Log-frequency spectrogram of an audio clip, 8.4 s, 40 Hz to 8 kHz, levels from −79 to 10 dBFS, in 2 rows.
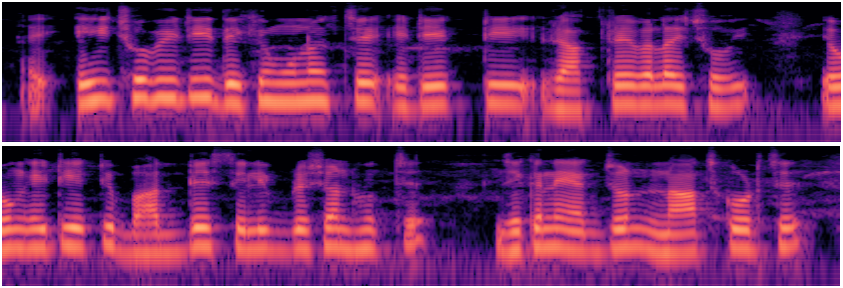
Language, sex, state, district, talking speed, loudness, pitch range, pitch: Bengali, male, West Bengal, North 24 Parganas, 155 wpm, -17 LUFS, 165-185 Hz, 175 Hz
